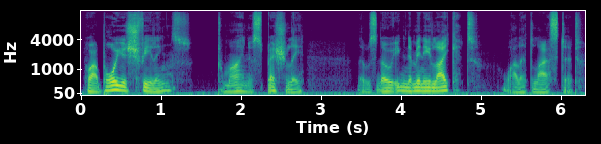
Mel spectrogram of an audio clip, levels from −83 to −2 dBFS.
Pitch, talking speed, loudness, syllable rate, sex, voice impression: 100 Hz, 150 wpm, -19 LUFS, 4.7 syllables/s, male, masculine, adult-like, slightly middle-aged, thick, very tensed, very powerful, very bright, soft, very clear, fluent, cool, intellectual, very refreshing, sincere, calm, slightly mature, friendly, reassuring, unique, wild, slightly sweet, very lively, very kind, slightly intense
